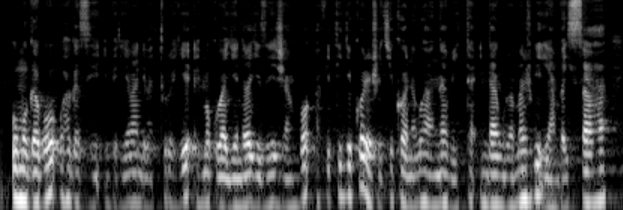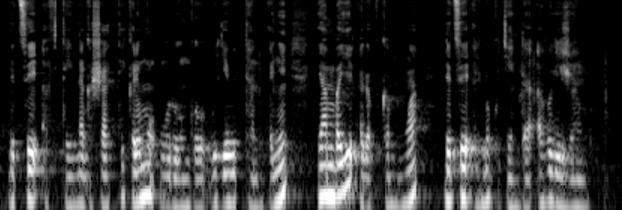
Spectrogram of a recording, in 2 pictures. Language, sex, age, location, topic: Kinyarwanda, male, 36-49, Nyagatare, agriculture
